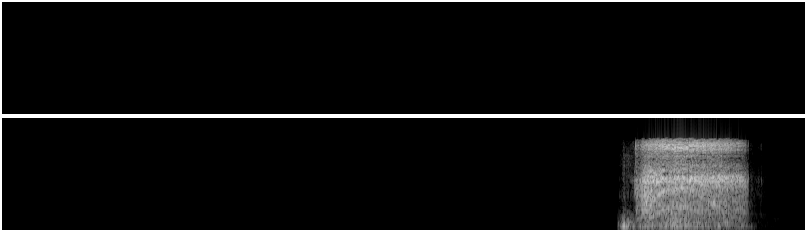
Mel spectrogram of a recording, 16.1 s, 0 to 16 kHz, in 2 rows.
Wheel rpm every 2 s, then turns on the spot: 0, 0, 0, 0, 0, 0, 0, 30.
none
